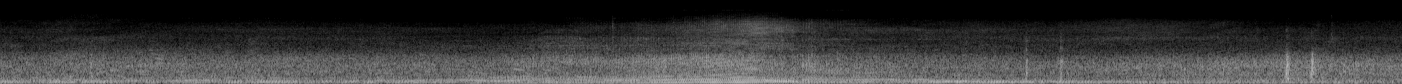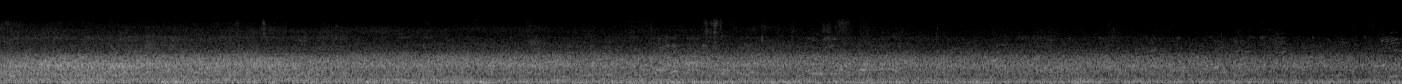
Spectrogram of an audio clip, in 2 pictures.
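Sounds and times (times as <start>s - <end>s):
street traffic noise: 0.0s - 28.0s.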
